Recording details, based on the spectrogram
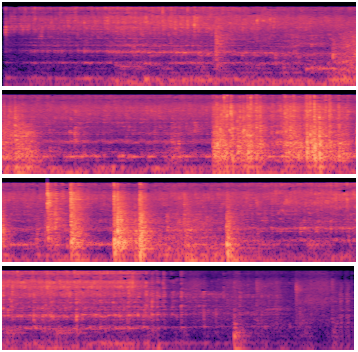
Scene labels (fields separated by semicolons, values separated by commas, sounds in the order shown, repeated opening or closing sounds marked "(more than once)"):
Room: kitchen; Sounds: running water, wardrobe or drawer (more than once), cutlery and dishes, footsteps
